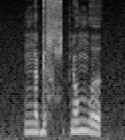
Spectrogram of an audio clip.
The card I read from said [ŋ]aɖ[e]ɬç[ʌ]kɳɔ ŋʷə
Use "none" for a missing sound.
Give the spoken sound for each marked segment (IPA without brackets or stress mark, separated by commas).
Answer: ŋ, e, ə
